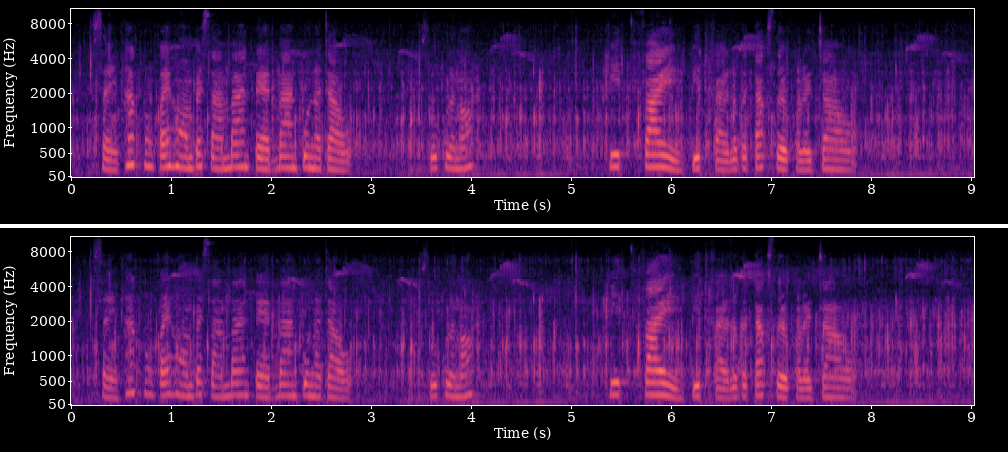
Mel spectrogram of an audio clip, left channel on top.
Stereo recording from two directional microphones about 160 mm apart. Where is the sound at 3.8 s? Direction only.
15° left (ahead or behind).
